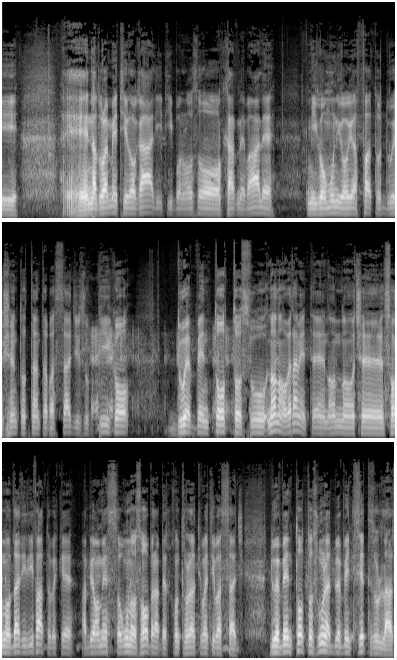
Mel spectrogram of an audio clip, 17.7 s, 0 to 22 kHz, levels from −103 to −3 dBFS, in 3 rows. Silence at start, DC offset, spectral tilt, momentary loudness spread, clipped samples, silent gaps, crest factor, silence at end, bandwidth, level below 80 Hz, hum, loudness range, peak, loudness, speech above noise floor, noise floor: 0 s; under 0.1%; -4.5 dB/octave; 11 LU; under 0.1%; none; 22 dB; 0 s; 15 kHz; -60 dBFS; none; 5 LU; 0 dBFS; -22 LUFS; 29 dB; -51 dBFS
